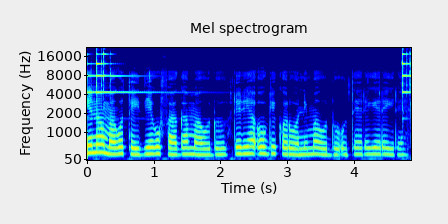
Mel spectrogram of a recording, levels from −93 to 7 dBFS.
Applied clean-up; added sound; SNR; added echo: none; Bicycle; 2 dB; none.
